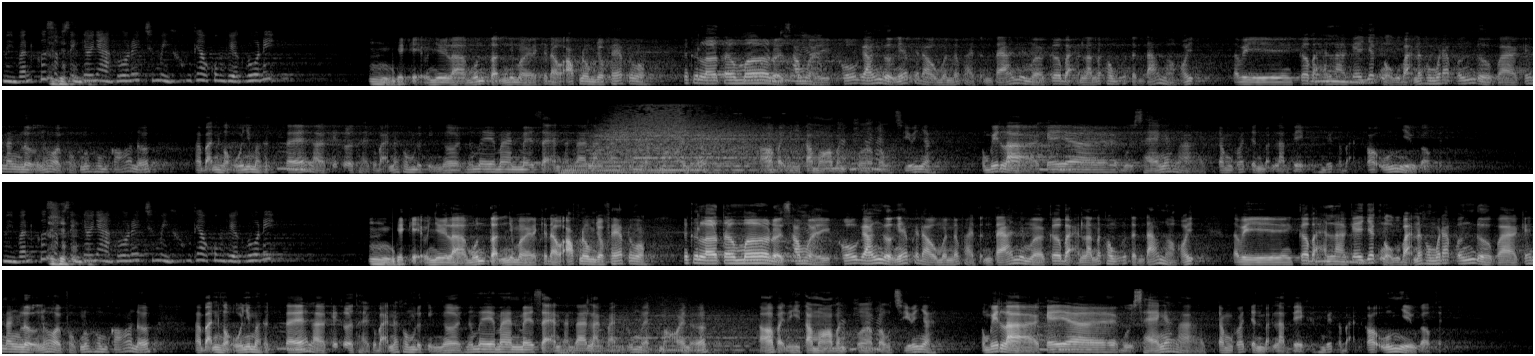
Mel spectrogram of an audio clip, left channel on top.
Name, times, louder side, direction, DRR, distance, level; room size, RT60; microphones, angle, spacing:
voice 1, 0.0-2.8 7.4-8.2 13.0-13.7 18.1-18.4 23.5-24.2 25.7-26.1, equal, ahead, 10 dB, 0.4 m, -37 dB
voice 2, 3.7-6.5 6.8-11.9 12.3-16.8 17.2-22.4 22.9-24.6 25.1-29.7, right 6 dB, 70° right, 15 dB, 0.5 m, -29 dB
sound 1, 20.9-25.1, left 7 dB, 80° left, 0.4 m, -38 dB
26.5 x 15.0 x 7.9 m, 2.9 s
head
